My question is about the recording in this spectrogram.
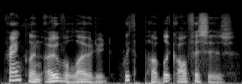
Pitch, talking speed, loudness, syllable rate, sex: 120 Hz, 125 wpm, -19 LUFS, 5.5 syllables/s, male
